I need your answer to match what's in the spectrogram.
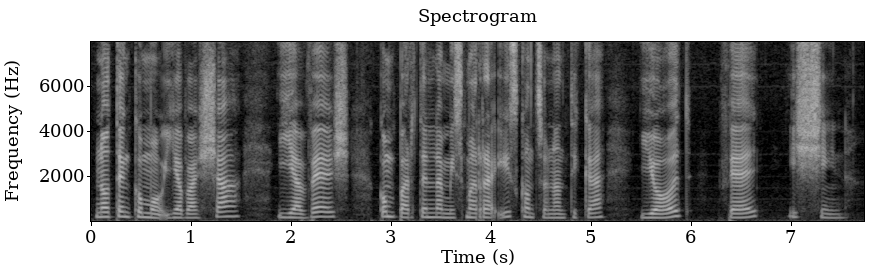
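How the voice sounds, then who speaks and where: Woman teaching vocab, super clear voice, slow and careful, dry close sound. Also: lowish voice, steady tone, dry recording. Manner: slow, careful, repeats each word. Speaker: Biblical Hebrew teacher. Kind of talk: vocabulary lesson.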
